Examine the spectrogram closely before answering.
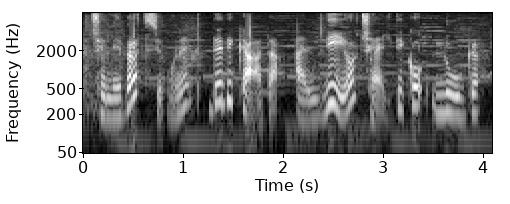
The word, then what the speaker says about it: Lugh: dedicata al dio celtico lug che tra l'altro andrebbe pronunciato come lui in questo caso ancora come se raggi non esistesse ancora oggi la parola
